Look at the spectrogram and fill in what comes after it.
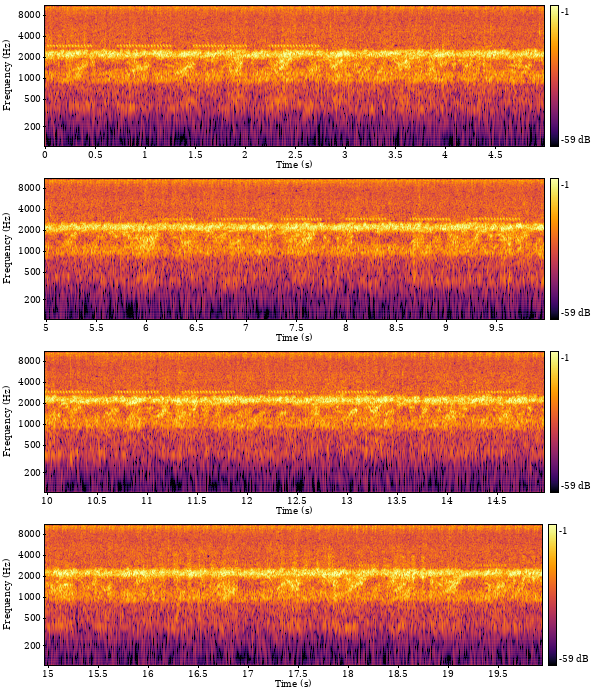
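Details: A frog chorus from a swamp at night, rain falling now and then; steady rhythmic croaking trills from numerous frogs repeat without pause, backed by a thin high tone and constant hissing wash.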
